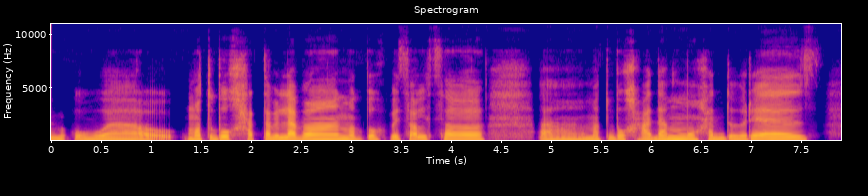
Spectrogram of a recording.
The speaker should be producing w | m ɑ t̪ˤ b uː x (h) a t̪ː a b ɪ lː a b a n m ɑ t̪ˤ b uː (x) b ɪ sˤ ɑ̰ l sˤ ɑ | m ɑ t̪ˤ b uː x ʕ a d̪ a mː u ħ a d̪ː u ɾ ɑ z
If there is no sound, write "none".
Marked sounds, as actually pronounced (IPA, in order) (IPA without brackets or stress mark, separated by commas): ħ, x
